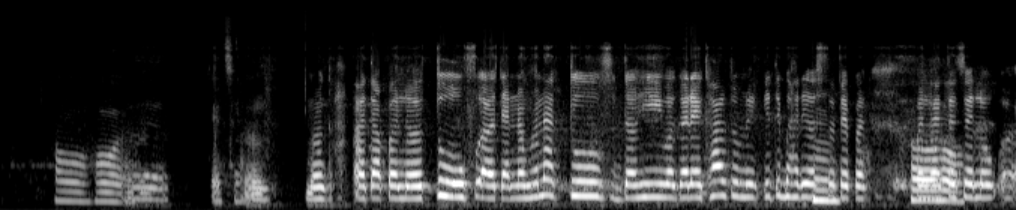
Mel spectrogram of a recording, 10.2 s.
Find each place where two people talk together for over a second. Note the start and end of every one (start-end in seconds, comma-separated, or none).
none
